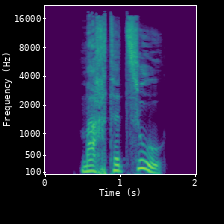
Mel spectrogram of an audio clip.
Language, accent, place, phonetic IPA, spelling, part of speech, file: German, Germany, Berlin, [ˌmaxtə ˈt͡suː], machte zu, verb, De-machte zu.ogg
- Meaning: inflection of zumachen: 1. first/third-person singular preterite 2. first/third-person singular subjunctive II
